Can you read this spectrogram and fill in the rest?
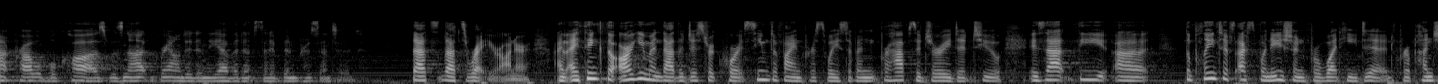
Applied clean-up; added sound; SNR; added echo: none; none; none; none.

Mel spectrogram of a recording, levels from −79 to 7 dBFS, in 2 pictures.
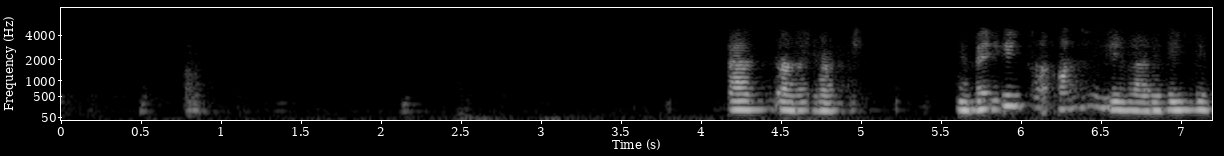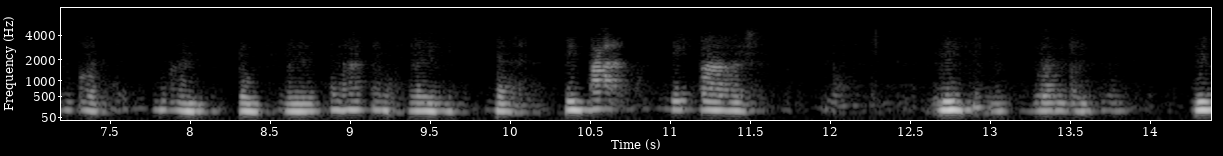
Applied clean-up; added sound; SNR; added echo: neural mask model DeepFilterNet 3.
